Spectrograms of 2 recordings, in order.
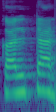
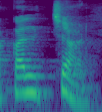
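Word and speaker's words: culture: ও এল কাল টি ওয়ার ই চার কালচার কালার না কালচার এফ পি টি আর চার ফিচার সি আর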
